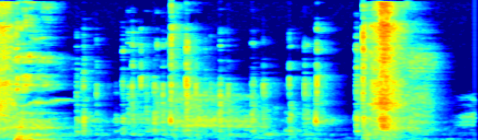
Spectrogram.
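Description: Typing on a computer keyboard: a quick run of key clicks, with a louder keystroke near the end.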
